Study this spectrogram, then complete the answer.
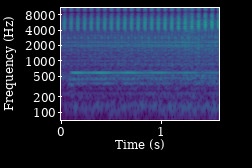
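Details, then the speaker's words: BMW with engine off, tank vent (evap purge) valve activated for 20 seconds by a Launch scan tool active test: crisp, even clicking about nine per second, steady beat. Valve cycling normally. "And that is an active test of the tank vent valve. That would be checking power and ground and if it sounds correct, because sometimes they will sound incorrect and then you'll know it's faulty."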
